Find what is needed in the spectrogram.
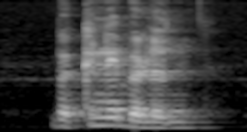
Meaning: to cut down on expenses, to save up (often parsimoniously)
- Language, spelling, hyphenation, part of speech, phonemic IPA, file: Dutch, beknibbelen, be‧knib‧be‧len, verb, /bəˈknɪbələ(n)/, Nl-beknibbelen.ogg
